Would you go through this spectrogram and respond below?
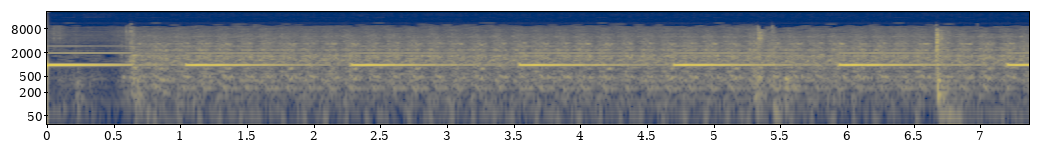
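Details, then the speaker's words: Van sitting about four years, gas added; starter turns over at a steady even rate but never catches, oil light now off; crank no-start, owner suspects no spark. "Never fired once. [Music] [Music] Oil light's not on anymore. Still no go."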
